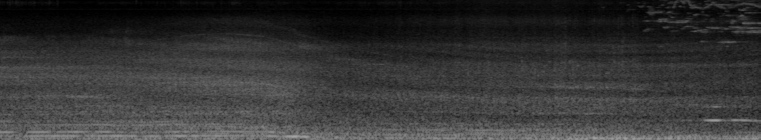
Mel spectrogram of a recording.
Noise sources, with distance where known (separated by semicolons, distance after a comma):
large-sounding engine, near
